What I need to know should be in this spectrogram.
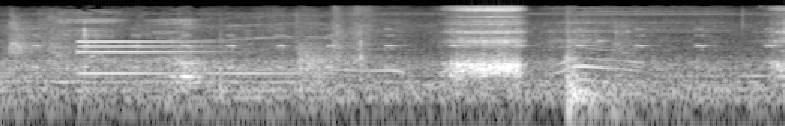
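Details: A young girl in a pediatric emergency department with croup gives a harsh, seal-like barking cough among hospital room sounds; she also has stridor and is likely to be admitted.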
